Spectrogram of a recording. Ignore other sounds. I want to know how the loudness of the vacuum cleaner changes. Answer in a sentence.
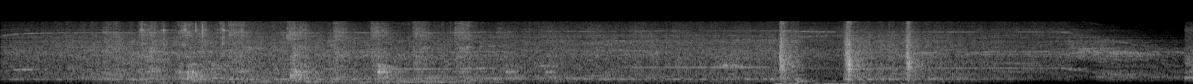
The volume of the vacuum cleaner stays about the same.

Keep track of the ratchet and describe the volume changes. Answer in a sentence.
The loudness of the ratchet goes down.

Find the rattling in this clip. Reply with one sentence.
The rattling can be heard from 1.4 to 2.5 s and from 7.8 to 9.2 s.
